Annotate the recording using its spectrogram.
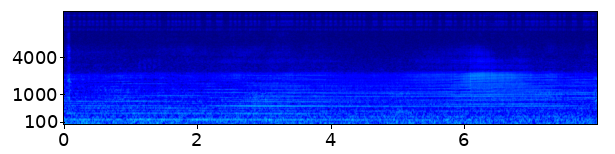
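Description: Distant steady drone of a radio-controlled model Gypsy Moth's motor and propeller in flight, one even hum that swells slightly about six seconds in.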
